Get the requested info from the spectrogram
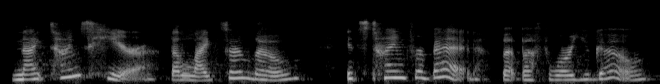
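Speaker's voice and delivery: normal talking voice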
